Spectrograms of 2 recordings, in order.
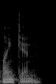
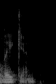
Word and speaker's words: Laken: He called her Lincoln instead of Laken.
